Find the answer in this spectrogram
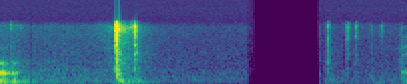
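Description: Computer keyboard keystrokes while typing: two sharp key clicks about half a second in, then a pause and a few faint clicks near the end.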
